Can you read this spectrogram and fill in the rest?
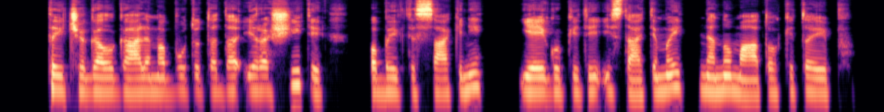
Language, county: Lithuanian, Telšiai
